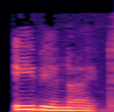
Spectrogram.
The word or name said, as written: Ebionite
